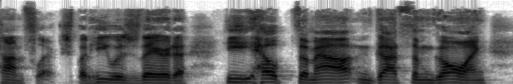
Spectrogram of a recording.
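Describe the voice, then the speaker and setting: An American accent at a moderate pace, a normal speaking voice with fairly even intonation and a dry, close sound with no echo. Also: man. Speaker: veteran sports broadcaster, radio play-by-play announcer. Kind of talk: interview answer, conversational storytelling. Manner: relaxed, fluent, polished.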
